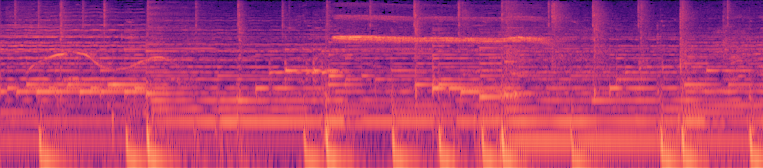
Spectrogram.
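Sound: person whistling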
